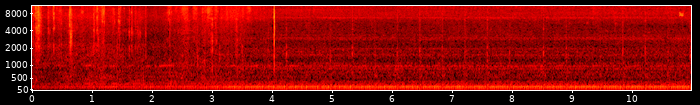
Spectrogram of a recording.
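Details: 1990 Toyota Supra 7M-GTE at idle with a low, uneven stumbling beat, about three or four lumps a second, one cylinder dropping out; misfire most apparent after the key is removed while the turbo timer counts down.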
